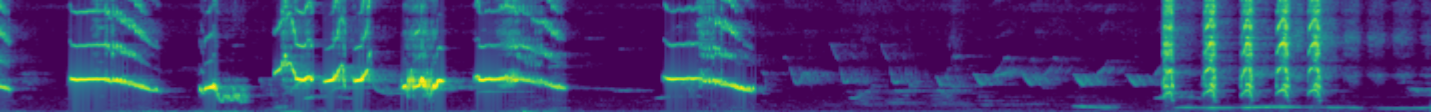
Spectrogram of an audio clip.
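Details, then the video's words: Oriental magpie-robin song meant to prompt other magpie-robins into singing: a run of loud slurred whistles and rich warbled notes, then a pause, a faint low whistle and a quick burst of five sharp repeated notes. "Pancingan kacer ngeplay...cocok untuk merangsang bunyi kacer"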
